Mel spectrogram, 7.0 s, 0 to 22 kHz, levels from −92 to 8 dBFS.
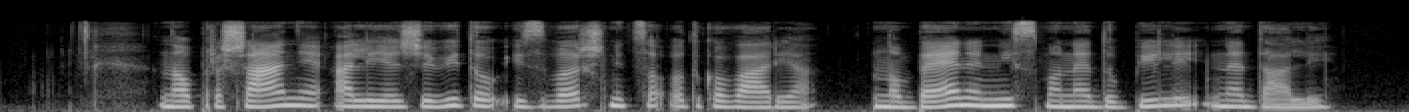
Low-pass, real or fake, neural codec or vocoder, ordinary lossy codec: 9.9 kHz; real; none; Opus, 64 kbps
